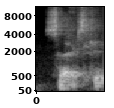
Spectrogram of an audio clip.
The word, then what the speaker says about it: Synecdoche: I've seen can never pronounce the first word, New York. Synecdoche, yes.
